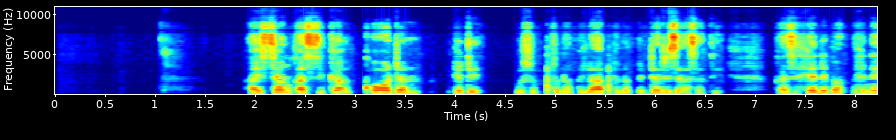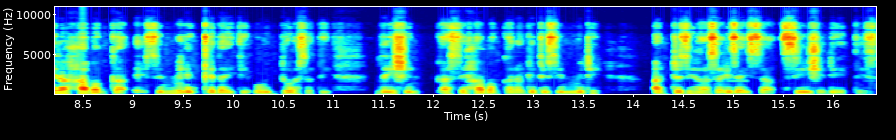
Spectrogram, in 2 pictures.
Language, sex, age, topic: Gamo, female, 25-35, government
